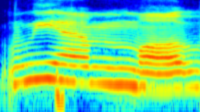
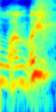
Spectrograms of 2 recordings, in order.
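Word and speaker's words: Laemmle: Liam Royale Theater. I think I did it wrong. What is it? Lenley. The Lemley.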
